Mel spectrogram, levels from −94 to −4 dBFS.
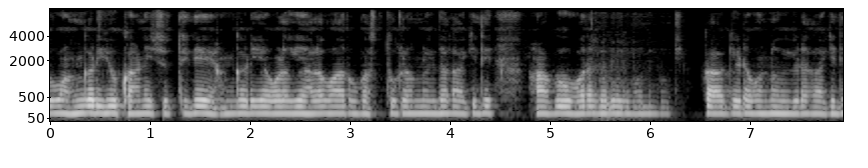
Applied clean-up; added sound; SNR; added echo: neural mask model DeepFilterNet 3.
